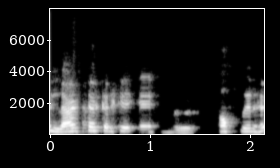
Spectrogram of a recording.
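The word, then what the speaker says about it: LaTeX: काफी सारे पब्लिशर्स जो है जिसको लैटेक्स कहते हैं, लिखते हैं लैटेक्स, जिसके उसे प्रोनाउंस करना है लैटेक।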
